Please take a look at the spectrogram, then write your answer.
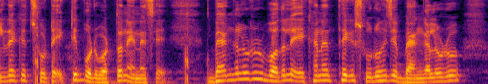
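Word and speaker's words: Bengaluru: বছরের যাত্রায় ফাইনাল জিততে পারেনি কোহলিরা রয়েল চ্যালেঞ্জার ব্যাঙ্গালুরের থেকে কেবল ব্যাঙ্গালুরু শব্দটা বাদ পড়লো তবে শুধু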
